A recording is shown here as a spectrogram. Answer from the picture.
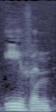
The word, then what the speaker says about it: Yvonne: It looks like Yvonne, but she pronounces it even.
